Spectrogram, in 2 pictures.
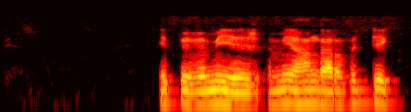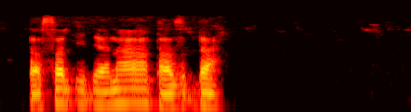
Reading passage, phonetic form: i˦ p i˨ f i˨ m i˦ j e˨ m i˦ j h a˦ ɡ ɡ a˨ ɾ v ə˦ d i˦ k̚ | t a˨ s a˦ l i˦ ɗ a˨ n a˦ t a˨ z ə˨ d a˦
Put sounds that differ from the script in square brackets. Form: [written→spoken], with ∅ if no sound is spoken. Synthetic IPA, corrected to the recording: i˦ p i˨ [f→v] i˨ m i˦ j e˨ m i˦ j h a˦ [ɡ→ŋ] ɡ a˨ ɾ v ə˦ d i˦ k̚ | t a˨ s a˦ l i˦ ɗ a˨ n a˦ t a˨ z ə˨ d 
